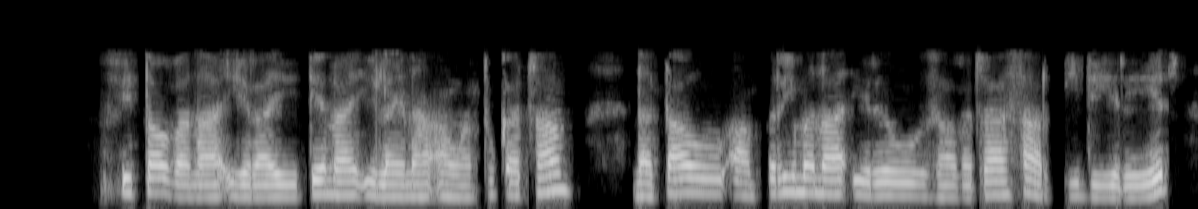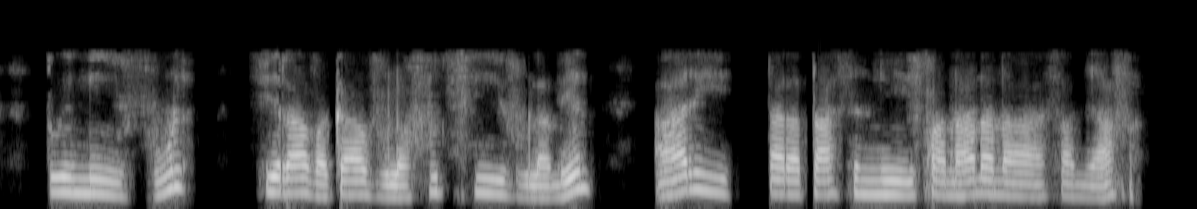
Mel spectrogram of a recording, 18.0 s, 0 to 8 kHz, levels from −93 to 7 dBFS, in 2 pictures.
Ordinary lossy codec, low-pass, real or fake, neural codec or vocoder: AAC, 16 kbps; 7.2 kHz; fake; codec, 44.1 kHz, 7.8 kbps, Pupu-Codec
